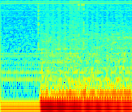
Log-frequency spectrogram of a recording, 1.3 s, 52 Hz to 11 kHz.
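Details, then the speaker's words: 2006 Ford Mondeo 2.2 TDCi diesel with black smoke, lack of power, unstable idle and jerking; the MAF voltage did not rise on acceleration. With the MAF unplugged, a deep rumble catches and settles into an even beat without hunting. Normal running. "car is already going as it should go, so what we are going to do is buy the sensor and change it"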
